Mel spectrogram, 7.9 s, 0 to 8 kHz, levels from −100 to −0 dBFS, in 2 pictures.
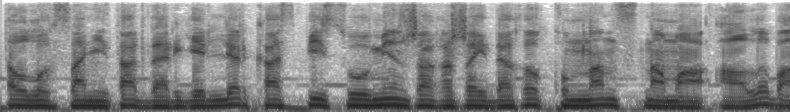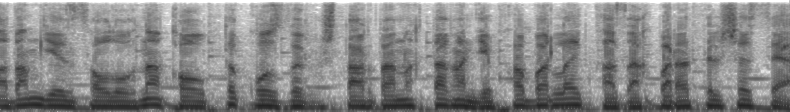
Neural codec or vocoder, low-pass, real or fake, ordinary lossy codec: none; 7.2 kHz; real; none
